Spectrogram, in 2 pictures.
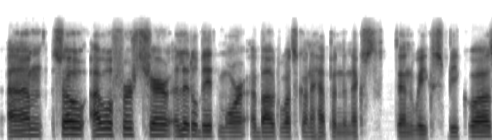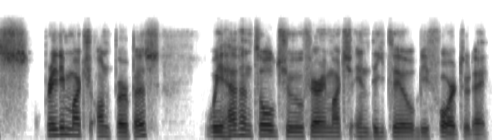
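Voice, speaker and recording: A man who founded a startup company hosts an online program presentation on a video call, explaining each step clearly as he goes. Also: mid-range voice, a little slow, sharp tone, dry recording.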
